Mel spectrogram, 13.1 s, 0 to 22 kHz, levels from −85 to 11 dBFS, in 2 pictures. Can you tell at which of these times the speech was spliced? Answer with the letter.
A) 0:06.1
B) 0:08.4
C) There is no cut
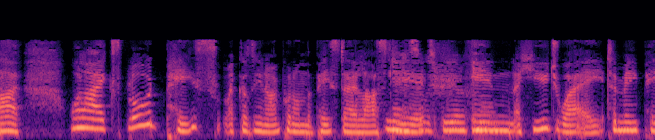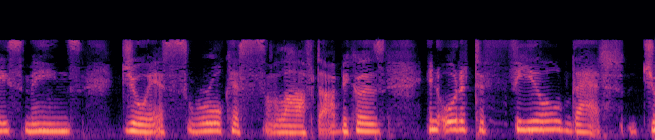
A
